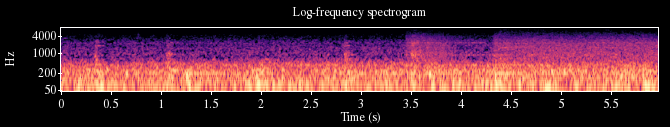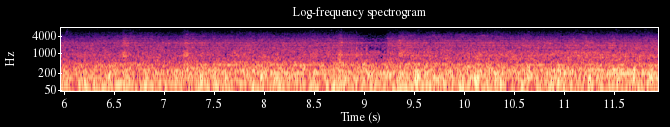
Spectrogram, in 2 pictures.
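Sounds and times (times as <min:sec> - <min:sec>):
train coaches rumbling on rails: 0:00.0 - 0:11.9.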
